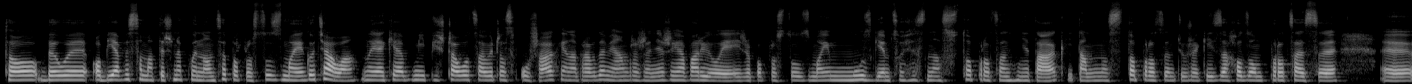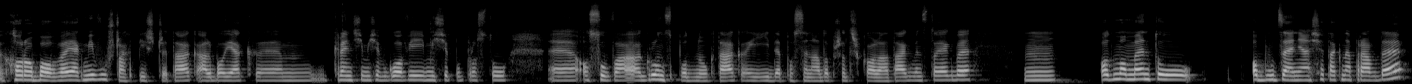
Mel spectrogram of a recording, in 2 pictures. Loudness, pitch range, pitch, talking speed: -28 LUFS, 185-210 Hz, 195 Hz, 195 wpm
